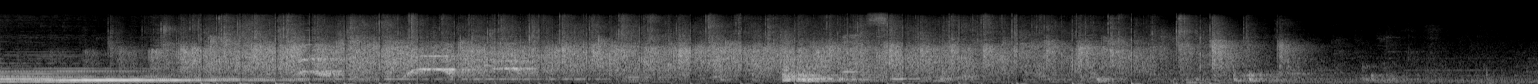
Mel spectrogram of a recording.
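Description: A live audience applauding after a held organ-like drone fades away in the first couple of seconds. The clapping thins out and dies away about a second before the end.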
